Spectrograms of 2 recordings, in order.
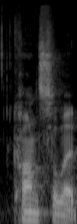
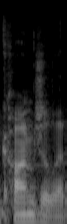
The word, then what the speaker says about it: Consulate: Consulate. Consulate docks. A lifetime of saying conjulate.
